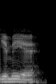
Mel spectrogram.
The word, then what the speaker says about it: Ymir: Ymir?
